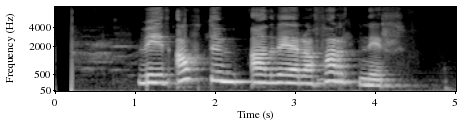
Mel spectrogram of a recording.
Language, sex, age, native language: Icelandic, female, 9, Icelandic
